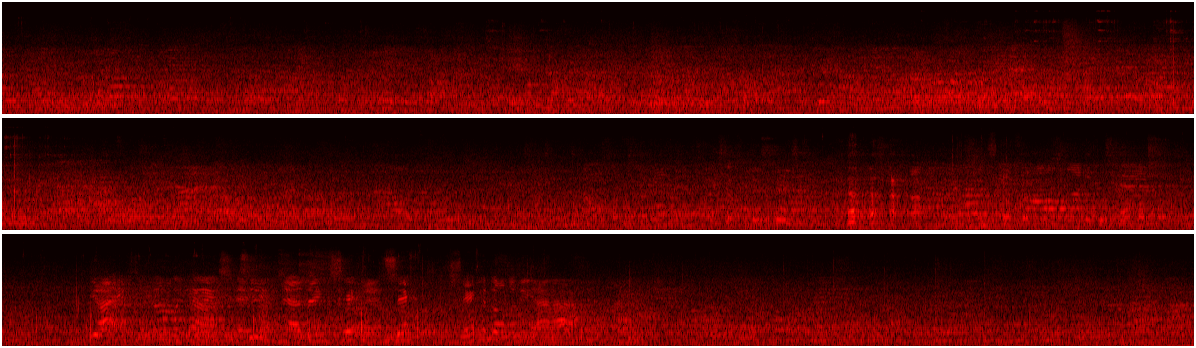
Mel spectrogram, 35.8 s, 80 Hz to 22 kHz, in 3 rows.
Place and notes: Hoog-Catharijne CS en Leidseveer, Utrecht, Niederlande - entrance "hello city"
the entrance of the shopping mall build in the 1970ies from the main station, recorded next to a plant
Utrecht, The Netherlands, 7 May 2012, 14:30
